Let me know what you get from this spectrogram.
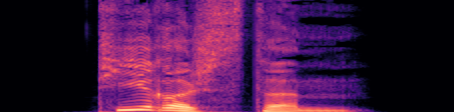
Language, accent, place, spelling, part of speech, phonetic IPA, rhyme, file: German, Germany, Berlin, tierischstem, adjective, [ˈtiːʁɪʃstəm], -iːʁɪʃstəm, De-tierischstem.ogg
- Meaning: strong dative masculine/neuter singular superlative degree of tierisch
